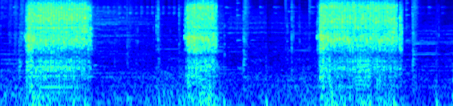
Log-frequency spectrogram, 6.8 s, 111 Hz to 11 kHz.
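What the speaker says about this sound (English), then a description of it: "I'm going to take my drill here." A power drill loosening the wheel bolts on a 2002 Honda Civic Si whirs in three loud bursts of about a second each, separated by quieter rattling and engine-like background noise.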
